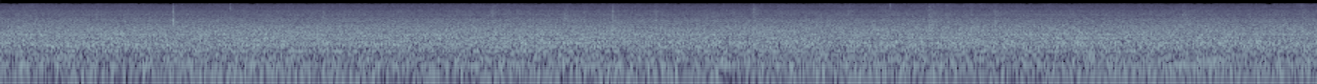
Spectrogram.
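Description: Electric fans running: a steady rush of air noise with a low, even hum.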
